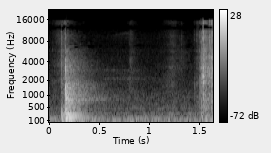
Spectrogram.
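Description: Tarot cards being shuffled: a sharp papery slap, a brief quiet pause, then a rustling burst of cards at the end. No one speaks.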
